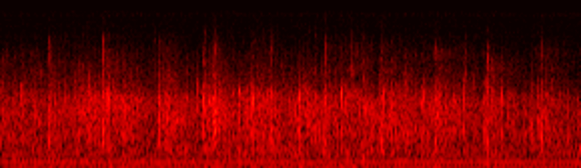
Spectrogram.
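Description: Soft, scattered applause from an audience, a steady patter of many hands clapping at low volume for a few seconds, with a faint low hum underneath and no voices.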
